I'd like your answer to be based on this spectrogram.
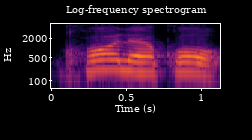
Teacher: الخاء مفخمة والراء مرققة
